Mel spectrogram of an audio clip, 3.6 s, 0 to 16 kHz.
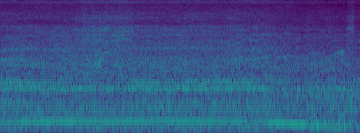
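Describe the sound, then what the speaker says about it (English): Kärcher Puzzi 10/1 spray extraction vacuum motor runs continuously, a loud steady whine and rush that holds an even pitch before dipping slightly near the end, with no voices. "So motor vacuum dengan motor air."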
